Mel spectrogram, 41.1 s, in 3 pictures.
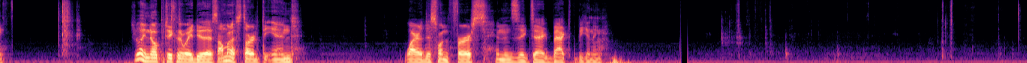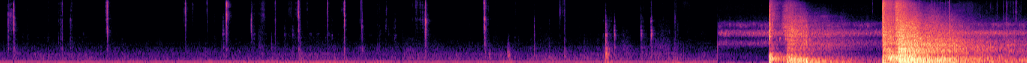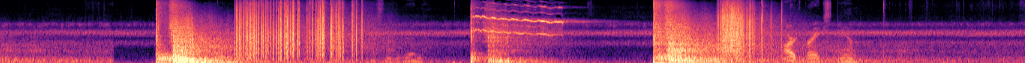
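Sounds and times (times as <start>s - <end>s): rapid crackling cracks: 23.3s - 41.0s
firework shell booms: 23.9s - 28.8s, 29.5s - 32.7s, 33.5s - 35.2s, 36.0s - 38.7s.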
